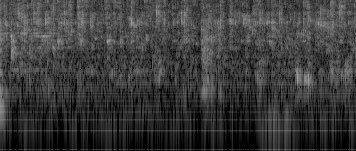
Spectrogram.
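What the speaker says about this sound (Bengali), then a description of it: "আবার কাটার পরেও ভালো করে আমি ধুয়ে নিচ্ছি" Cut potatoes being washed under running tap water, a faint, steady splashing hiss with small spatters throughout and no voices.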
